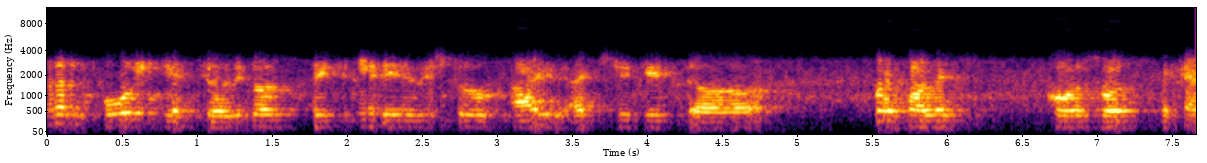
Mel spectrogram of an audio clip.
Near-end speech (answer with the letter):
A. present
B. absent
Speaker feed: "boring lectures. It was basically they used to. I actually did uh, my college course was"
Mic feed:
B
